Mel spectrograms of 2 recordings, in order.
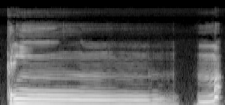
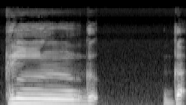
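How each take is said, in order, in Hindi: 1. यह एक जुड़ी हुई म ध्वनि से समाप्त होता है। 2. यह एक जुड़ी हुई ग ध्वनि से समाप्त होता है। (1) "क्रीं म न जोड़ें" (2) "क्रीं ग न जोड़ें"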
